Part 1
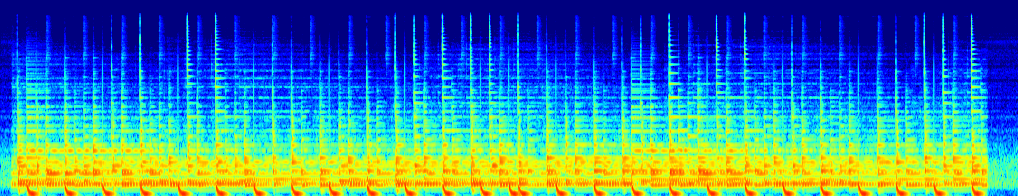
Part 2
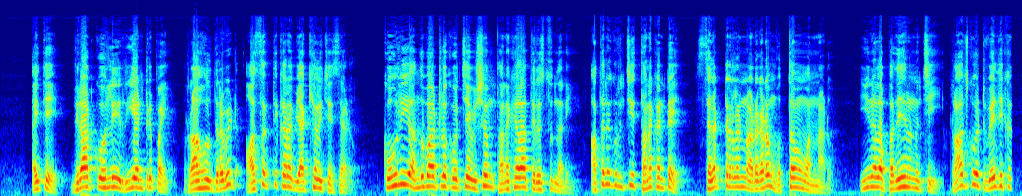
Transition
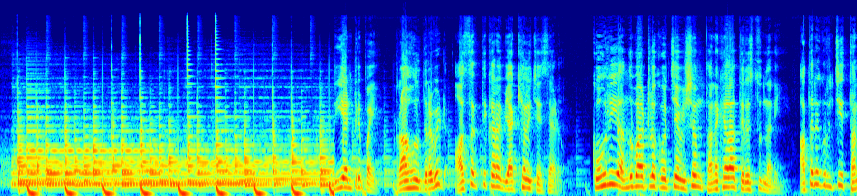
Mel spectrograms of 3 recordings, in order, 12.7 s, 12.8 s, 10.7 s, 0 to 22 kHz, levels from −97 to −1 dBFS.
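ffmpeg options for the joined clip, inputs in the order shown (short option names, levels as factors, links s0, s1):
-filter_complex "[0:a]apad=whole_dur=10.72,atrim=end=10.72,atrim=end=4.172[s0];[1:a]atrim=start=1.558:end=8.11[s1];[s0][s1]acrossfade=d=0.004:c1=hsin:c2=hsin,asplit=2[s2][s3];[s3]afade=t=in:st=3.88:d=0.01,afade=t=out:st=4.17:d=0.01,aecho=0:1:400|800|1200|1600|2000|2400|2800|3200|3600|4000:0.141254|0.10594|0.0794552|0.0595914|0.0446936|0.0335202|0.0251401|0.0188551|0.0141413|0.010606[s4];[s2][s4]amix=inputs=2:normalize=0"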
